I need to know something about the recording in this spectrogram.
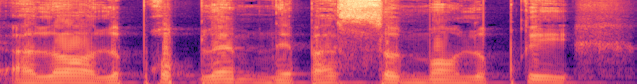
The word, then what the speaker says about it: seulement: Oui, mais alors le problème n'est pas seulement le prix. Seulement, ba âm tiết, chúng ta cũng chỉ phát âm là hai.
